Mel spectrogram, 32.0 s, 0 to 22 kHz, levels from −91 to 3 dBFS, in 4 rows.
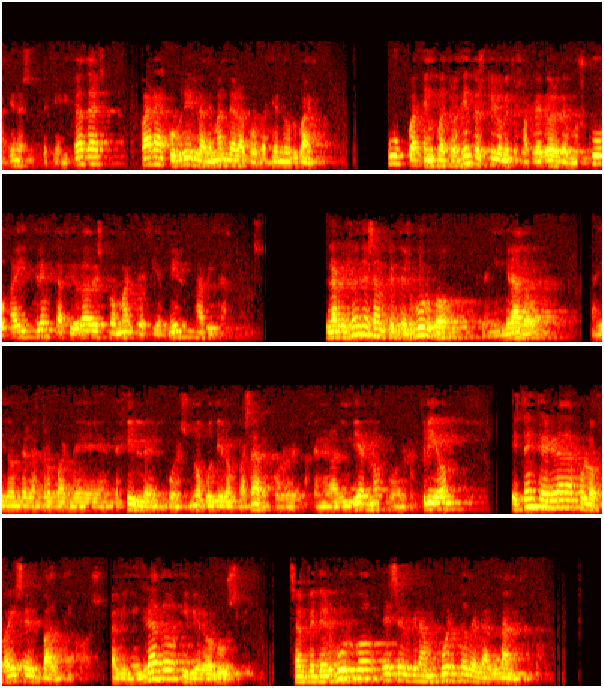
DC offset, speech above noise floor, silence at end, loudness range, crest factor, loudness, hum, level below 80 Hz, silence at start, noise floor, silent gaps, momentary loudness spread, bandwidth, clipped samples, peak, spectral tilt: under 0.1%; over 70 dB; 0.85 s; 4 LU; 18 dB; -21 LUFS; none; -64 dBFS; 0 s; under -90 dBFS; 4.72-5.12 s, 11.53-12.30 s, 15.74-15.83 s, 22.59-22.78 s, 27.62-27.82 s; 12 LU; 8 kHz; under 0.1%; -4 dBFS; -8.5 dB/octave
